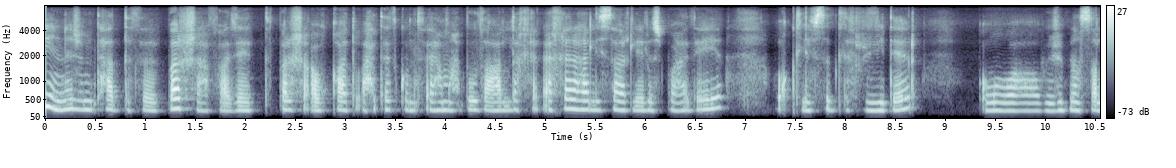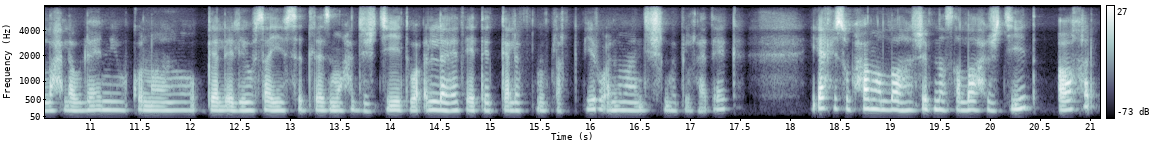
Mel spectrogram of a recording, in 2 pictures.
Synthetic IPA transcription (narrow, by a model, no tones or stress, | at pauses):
iːnːæʒɪmnɪt̪ħad̪ːɪθb̥ɑɾˤʃaʕɑfɑ̰zɛːt̪b̥ɑɾˤʃæ̰ʔɑ̰wqɑːt̪wʔaħd̪ɛːθkʊnt̪fiːɦæmɑħd̪ˤuːðˤɑʕalælʔæxəɾʔæ̰xəɾɦælːisˤɑːɾˤlelʔʊsbuhæðæːjæwɑ̰q̚t̪lifsɪd̪ːlɪfɾɾid̪ɑːɾ | ʒɪbnæsˤːɑlɑːħlʔæwlæːniwkʊnwɡælːʔɪlːihuːsˤɑjɪfsɪd̪ːlæ̰ːzɪmwaːħd̪ʒd̪iːd̪wʔɪ̰lːæhæːðæd̪æjt̪̚kælːæfmæblaɣkb̥iːɾwʔæ̰nːumæʕand̪iːʃlmæbɪlɣæd̪æːk | jaħisʊbħɑːnɑlˤːɑːʒɪbnæsˤɑlɑːħʒd̪iːd̪ | ʔaːxəɾ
